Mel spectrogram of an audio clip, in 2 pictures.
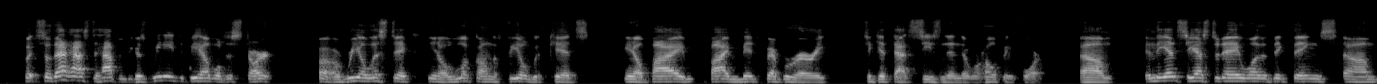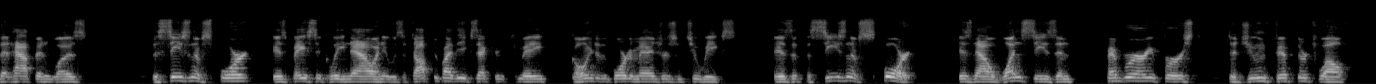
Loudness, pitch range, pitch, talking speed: -27 LUFS, 120-150 Hz, 130 Hz, 205 wpm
